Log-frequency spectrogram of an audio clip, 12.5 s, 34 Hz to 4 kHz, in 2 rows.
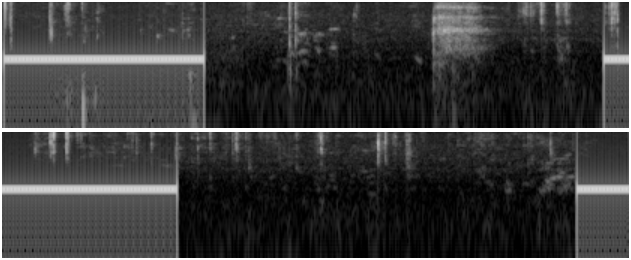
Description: Ringback tone (North America), 440 + 480 Hz.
